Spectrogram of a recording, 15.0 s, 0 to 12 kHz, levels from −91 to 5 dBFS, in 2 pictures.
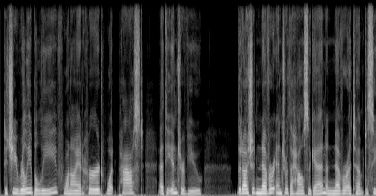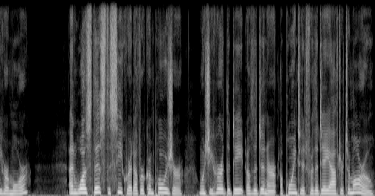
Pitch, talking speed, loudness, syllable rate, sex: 205 Hz, 205 wpm, -19 LUFS, 5.6 syllables/s, female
